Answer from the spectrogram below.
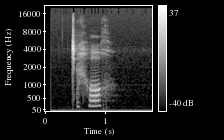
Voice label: tzutujil; lavar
